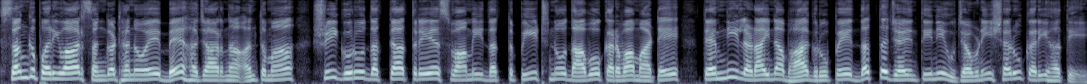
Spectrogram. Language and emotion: Gujarati, neutral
